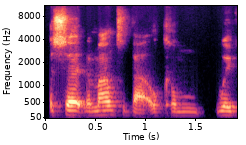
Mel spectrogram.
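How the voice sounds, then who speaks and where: A man's voice: medium pitch, level tone, fairly quick, mellow. A man in his forties, a carer taking part in a support group on a video call, talking hesitantly and often repeating words as he restarts. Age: 40s. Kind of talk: casual group chat.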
